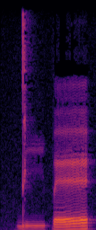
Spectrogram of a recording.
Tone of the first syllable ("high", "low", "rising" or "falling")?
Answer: low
